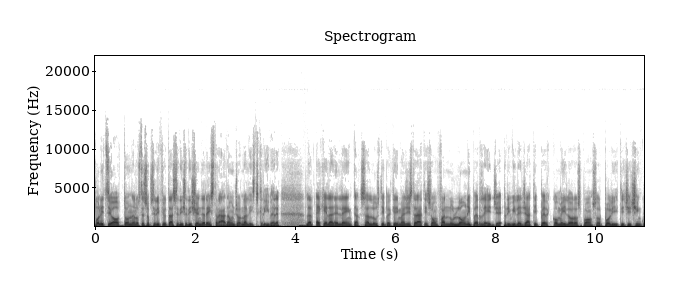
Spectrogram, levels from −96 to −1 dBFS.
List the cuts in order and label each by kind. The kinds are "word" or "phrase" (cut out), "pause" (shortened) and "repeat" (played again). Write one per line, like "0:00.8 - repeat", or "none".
0:01.1 - word
0:01.8 - repeat
0:03.2 - word
0:04.3 - word
0:04.8 - word
0:05.3 - word
0:08.2 - word
0:09.1 - word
